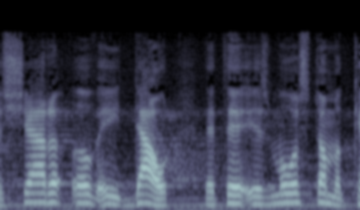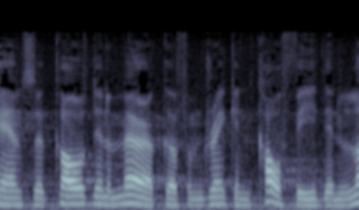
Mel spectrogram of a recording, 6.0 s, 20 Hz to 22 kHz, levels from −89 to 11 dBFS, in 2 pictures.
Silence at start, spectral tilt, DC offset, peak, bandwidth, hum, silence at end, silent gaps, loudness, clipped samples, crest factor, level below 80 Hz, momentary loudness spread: 0 s; -6 dB/octave; under 0.1%; -2 dBFS; 11.5 kHz; none; 0 s; none; -22 LUFS; under 0.1%; 20 dB; -52 dBFS; 10 LU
